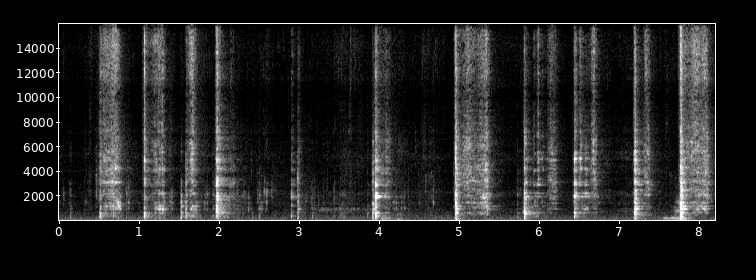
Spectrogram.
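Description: Macaroni and cheese scraped from a pan into a very large casserole dish, a series of short metallic scrapes and clinks in an irregular rhythm, close and clear, with quiet pauses between strokes.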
